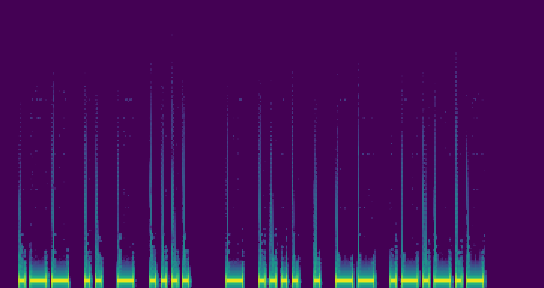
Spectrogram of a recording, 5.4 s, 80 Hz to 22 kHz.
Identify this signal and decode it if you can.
Morse code, heard as a keyed tone, about 21 wpm, 700 Hz. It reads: WITH THEM.
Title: Sentences from Top 1600 Words 22wpm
